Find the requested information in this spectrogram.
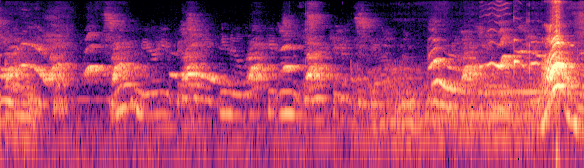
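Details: Pet dogs howling along after hearing a recording of their earlier howls; several wavering, mid-pitched howls overlap and slide up and down, ending in a loud sharp bark.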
